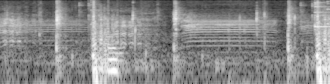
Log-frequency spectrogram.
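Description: Several sheep in modded Minecraft bleat in short, harmonic bursts at irregular intervals, fairly close and loud, with someone briefly talking in between.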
